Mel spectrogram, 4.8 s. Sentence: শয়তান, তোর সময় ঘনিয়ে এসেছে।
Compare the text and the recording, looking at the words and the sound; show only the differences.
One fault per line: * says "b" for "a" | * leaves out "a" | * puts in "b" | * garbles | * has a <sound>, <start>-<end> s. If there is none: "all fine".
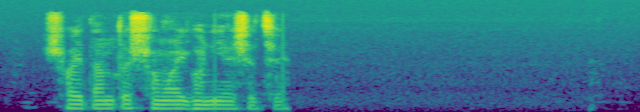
all fine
